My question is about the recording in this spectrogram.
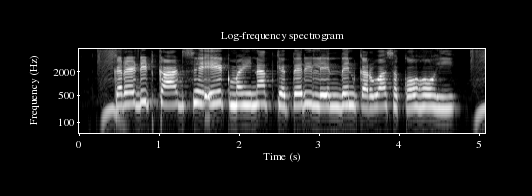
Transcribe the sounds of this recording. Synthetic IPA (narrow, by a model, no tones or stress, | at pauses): kɾeːɖɪʈkaːɾɖseeːkməɦinat̪keːt̪eːɾileːnd̪enkəɾwasəkoɦoɦiː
